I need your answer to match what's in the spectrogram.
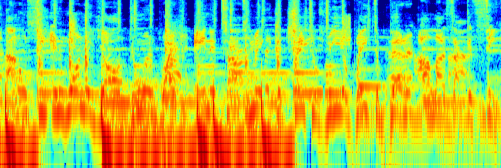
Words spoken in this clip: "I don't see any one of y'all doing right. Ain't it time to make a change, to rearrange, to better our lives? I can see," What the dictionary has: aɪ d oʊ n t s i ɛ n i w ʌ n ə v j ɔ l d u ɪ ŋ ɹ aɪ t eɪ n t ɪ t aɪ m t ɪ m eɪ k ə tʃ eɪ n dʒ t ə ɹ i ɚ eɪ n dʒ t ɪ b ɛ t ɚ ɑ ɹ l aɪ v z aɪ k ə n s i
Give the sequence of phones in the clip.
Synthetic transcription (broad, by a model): aɪ d oʊ n t s i ɛ n i w ʌ n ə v j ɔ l d u ɪ ŋ ɹ aɪ t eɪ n ɪ t aɪ m t ɪ m eɪ k ə tʃ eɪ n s t ə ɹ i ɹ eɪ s t ɪ b ɛ t ɚ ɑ l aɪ z aɪ k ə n s i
